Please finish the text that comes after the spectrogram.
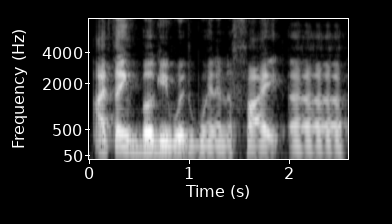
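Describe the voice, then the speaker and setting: Livestream host, man with a deep voice, animated, forceful delivery, rambling chat. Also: unhurried, clear, resonant tone. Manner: rambling, answers viewer questions one by one with many uh fillers.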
